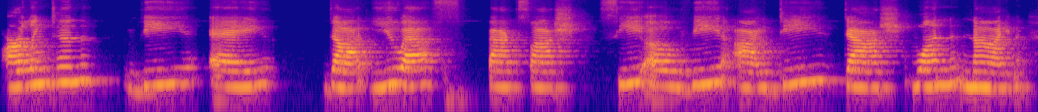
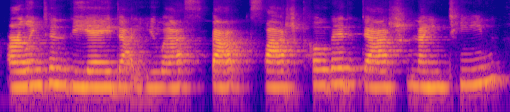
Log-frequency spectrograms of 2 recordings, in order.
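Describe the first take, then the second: First: The address is said slowly. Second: The address is said at normal speed.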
